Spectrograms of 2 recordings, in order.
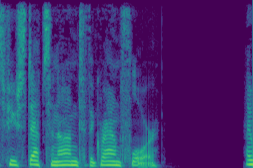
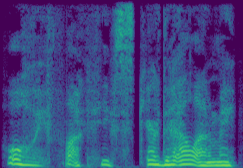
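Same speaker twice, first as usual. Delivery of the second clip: usual speaking voice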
